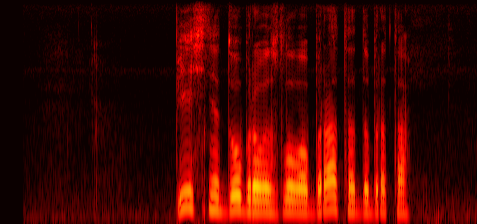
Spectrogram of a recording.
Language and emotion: Russian, neutral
